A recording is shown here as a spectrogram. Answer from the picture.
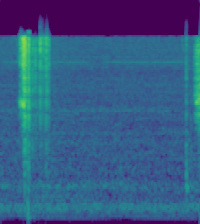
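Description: Vintage IM Corona Pipe Magie pipe lighter flicked open with one finger: a sharp metallic click with a short rattle of the lid and mechanism about a quarter second in, then a faint click near the end.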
